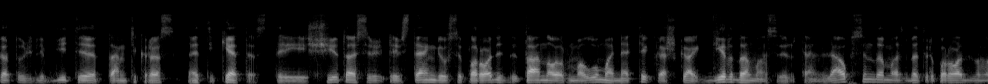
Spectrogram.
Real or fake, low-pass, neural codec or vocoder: fake; 10.8 kHz; codec, 24 kHz, 3 kbps, HILCodec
